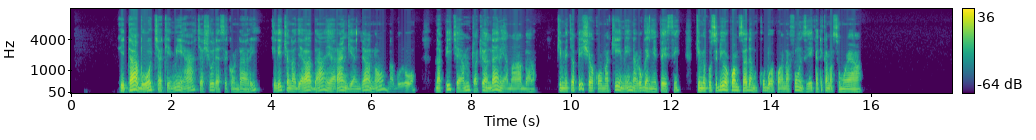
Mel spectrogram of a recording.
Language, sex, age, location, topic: Swahili, male, 25-35, Dar es Salaam, education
